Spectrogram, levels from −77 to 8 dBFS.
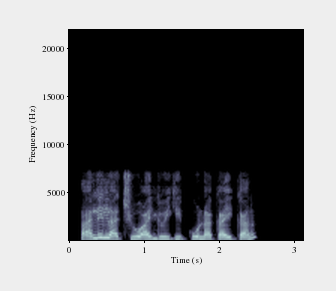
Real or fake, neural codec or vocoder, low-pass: fake; codec, 16 kHz, 4.8 kbps, FACodec; 7.2 kHz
